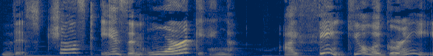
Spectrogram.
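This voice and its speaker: A shrill put-on character voice speaks at a very slow pace. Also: woman, high pitch for a woman. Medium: read story. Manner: snappish, screechy.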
